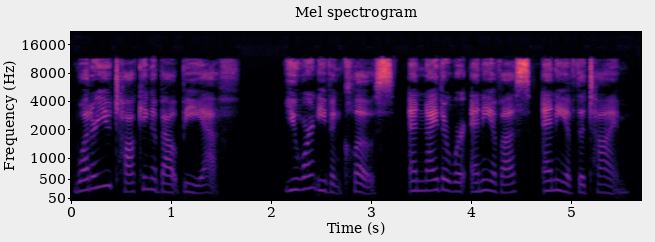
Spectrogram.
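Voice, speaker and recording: A man voicing an exasperated young female werewolf, hushed and indignant as if scolding, in a fantasy audiobook. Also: sits high, brisk, dry recording, clean studio sound, voice pushed up.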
